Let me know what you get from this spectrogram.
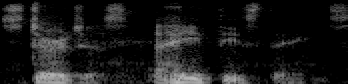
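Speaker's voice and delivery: whispered line, whispering. Playing a character in a tabletop game, the player speaks the character's line whispering. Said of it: "I'm just whispering".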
